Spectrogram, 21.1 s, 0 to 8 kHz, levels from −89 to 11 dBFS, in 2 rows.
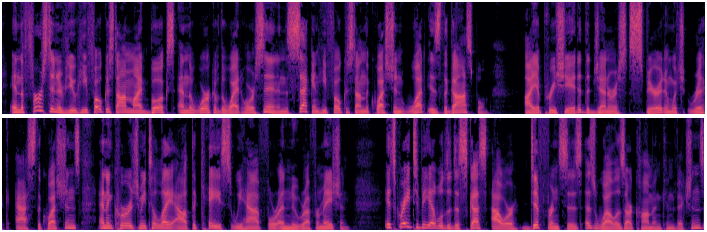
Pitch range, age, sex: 115-150 Hz, 30-49, male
